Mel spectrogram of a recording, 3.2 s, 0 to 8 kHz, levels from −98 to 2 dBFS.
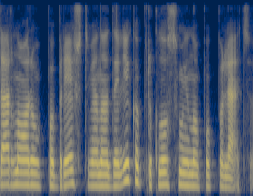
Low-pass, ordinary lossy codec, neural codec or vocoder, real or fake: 7.2 kHz; MP3, 64 kbps; none; real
